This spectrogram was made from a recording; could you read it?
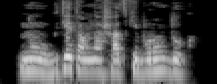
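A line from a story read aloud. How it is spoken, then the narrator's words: Grumbling. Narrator (Russian): проворчал Анин папа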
